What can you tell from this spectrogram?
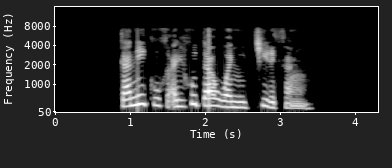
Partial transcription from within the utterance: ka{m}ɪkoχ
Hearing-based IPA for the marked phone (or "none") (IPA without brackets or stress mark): n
